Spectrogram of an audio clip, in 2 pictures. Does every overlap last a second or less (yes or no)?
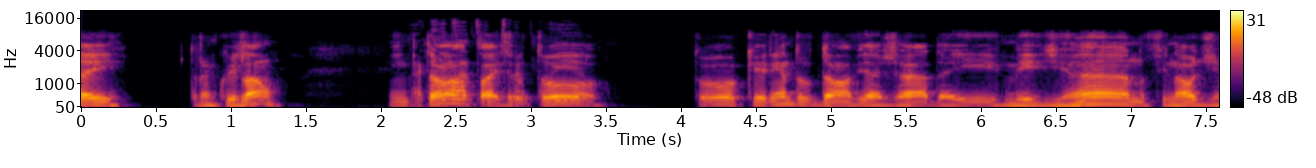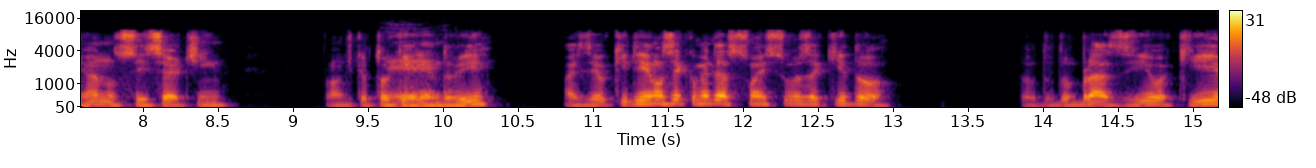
no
